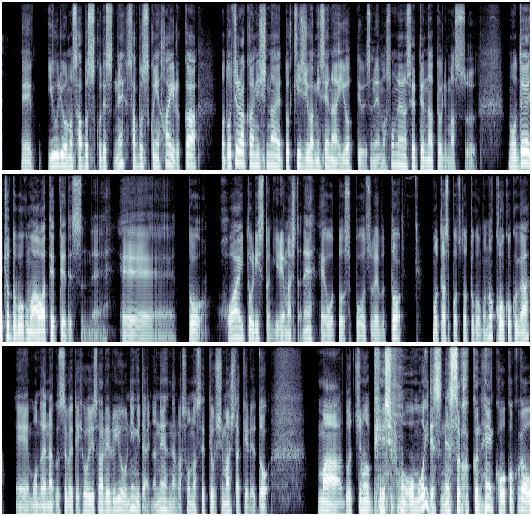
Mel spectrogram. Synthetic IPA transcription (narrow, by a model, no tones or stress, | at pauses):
eː | jɨ̟ːɾʲo̞ːno̞sabɯ̟sɨ̥kɯ̟d̪e̞sɨ̥ne̞sabɯ̟sɨ̥kɯ̟ɲ̟ihaiɾɯ̟ka | mad̪o̞t͡ɕiɾakaɲ̟iɕinait̪o̞kʲiʑiβamʲise̞naijo̞t̪ːe̞jiɯ̟d̪e̞sɨne̞maso̞nːajonase̞t̪ːe̞ːɲ̟inat̪ːe̞oɾʲima̰sɨ̰ | no̞d̪e̞t͡ɕo̞t̪̬ːo̞bo̞kɯ̟mo̞aβat̪e̞t̪e̞d̪e̞̰sɨ̰nḛ | t̪ːo̞ | ho̞βait̪o̞ɾʲisɨ̥t̪o̞ɲ̟ḭʔḭɾe̞maɕi̥t̪ane̞eːo̞ːt̪o̞sɨ̥po̞ːt͡sɨβe̞bɯ̟t̪o̞ | mot̪asɨ̥po̞ːt͡sɨd̪o̞t̪ːo̞ko̞mɯ̟no̞ko̞ːko̞kɯ̟ɡa | eːmõ̞nd̪ainakɯ̟sɨbe̞t̪e̞ço̞ːʑisaɾe̞ɾɯ̟jo̞ːɲ̟imʲit̪a̰ḭnane̞nãŋkasõ̞nːase̞t̪ːeo̞ɕimaɕi̥t̪ake̞ɾe̞̰d̪o̞ | maːd̪o̞t͡ɕimo̞pe̞ːʑimooːmo̞id̪e̞sɨne̞sɨɡo̞kɯ̟ne̞kʰo̞ːko̞kɯ̟ɡa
